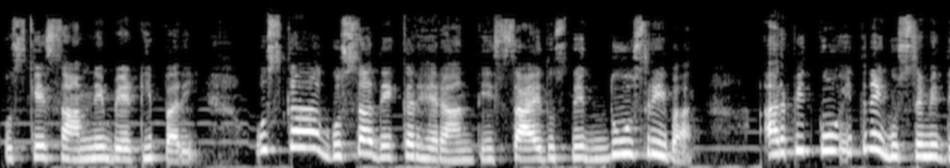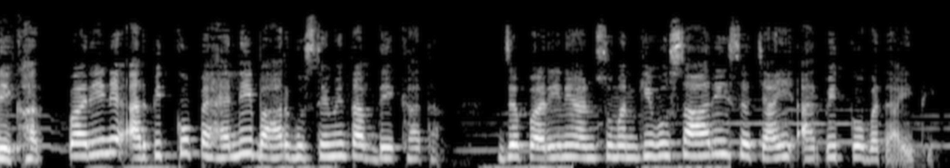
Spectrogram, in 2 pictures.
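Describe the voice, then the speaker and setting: High-voiced woman narrating a drama. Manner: emotive storytelling.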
